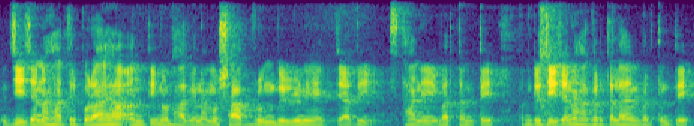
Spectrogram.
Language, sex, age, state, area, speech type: Sanskrit, male, 18-30, Tripura, rural, spontaneous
